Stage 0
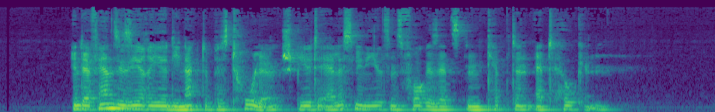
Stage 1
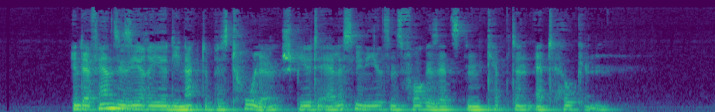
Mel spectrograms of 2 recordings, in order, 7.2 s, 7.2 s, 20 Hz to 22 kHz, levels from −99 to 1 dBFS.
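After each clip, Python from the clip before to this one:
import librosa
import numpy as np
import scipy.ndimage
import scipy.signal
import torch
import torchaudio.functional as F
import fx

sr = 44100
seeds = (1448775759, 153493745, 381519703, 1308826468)

y = fx.low_shelf(x, sr, hz=140.0, db=8.0)
y = y * librosa.db_to_amplitude(-6.5)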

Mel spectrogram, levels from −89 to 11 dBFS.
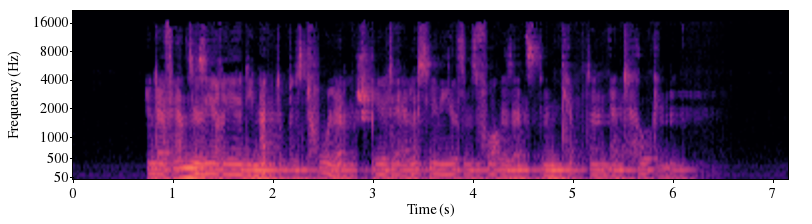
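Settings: y = x * np.sin(2.0 * np.pi * 120.0 * np.arange(len(x)) / sr)
y = fx.transient(y, sr, attack_db=-8, sustain_db=7)
y = y * librosa.db_to_amplitude(2.0)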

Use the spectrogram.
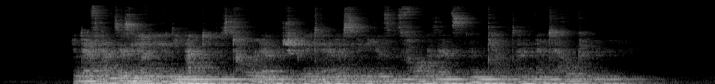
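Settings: y = fx.room_shoebox(x, sr, seeds[0], volume_m3=3000.0, walls='furnished', distance_m=6.3)
y = y * librosa.db_to_amplitude(-7.0)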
